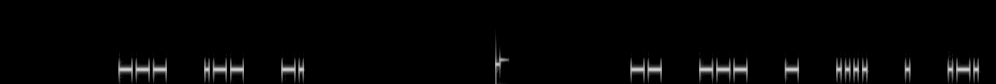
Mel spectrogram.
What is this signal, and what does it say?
Morse code, heard as a keyed tone, about 27 wpm, spaced as for 16 wpm, 700 Hz. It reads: OWN MOTHER
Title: 3x Character Spacing - Top 300 Words - 28wpm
